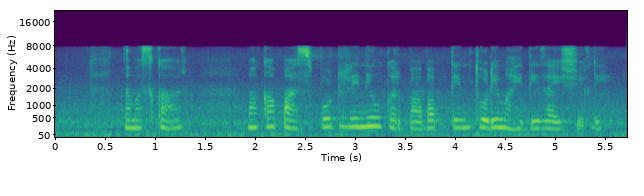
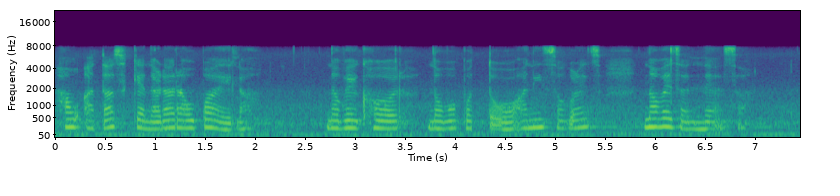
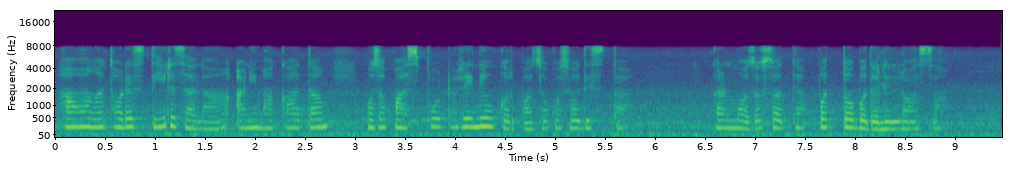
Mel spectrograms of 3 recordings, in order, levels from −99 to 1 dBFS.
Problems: constant background noise, continuous background conversations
